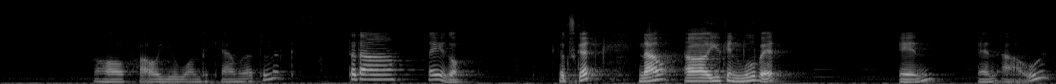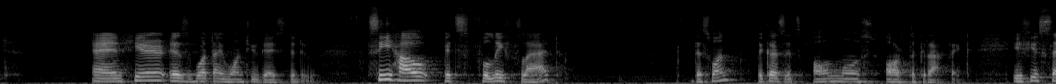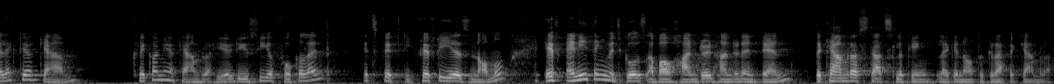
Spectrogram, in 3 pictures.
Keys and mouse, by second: 3.9-4.5 middle drag, 5.9 g.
